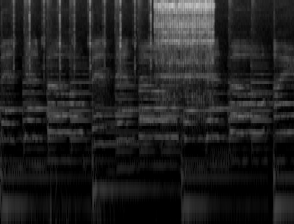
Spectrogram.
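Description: Background music with pitched notes over a steady bass. A little over two seconds in, a loud, bright ringing alarm sound cuts in for about a second as an on-screen countdown timer runs out.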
